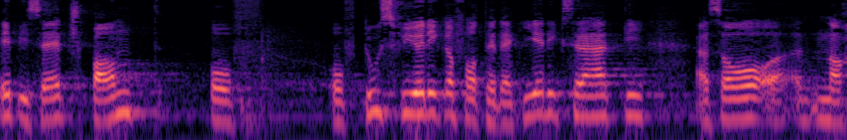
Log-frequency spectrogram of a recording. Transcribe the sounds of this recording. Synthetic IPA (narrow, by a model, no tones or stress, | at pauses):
ɪb̥ɪseːɾkʃpɑnt | ʊf | ʊftusfyəɾiɡəfɔd̥ərːɛɡ̥iəɾiksɾæːtːiʔə̰sonɑ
